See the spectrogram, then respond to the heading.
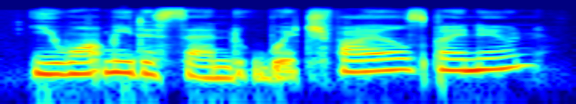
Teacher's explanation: You repeat the part of the sentence you did understand and you replace the missing information with a question word using a specific rising intonation.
